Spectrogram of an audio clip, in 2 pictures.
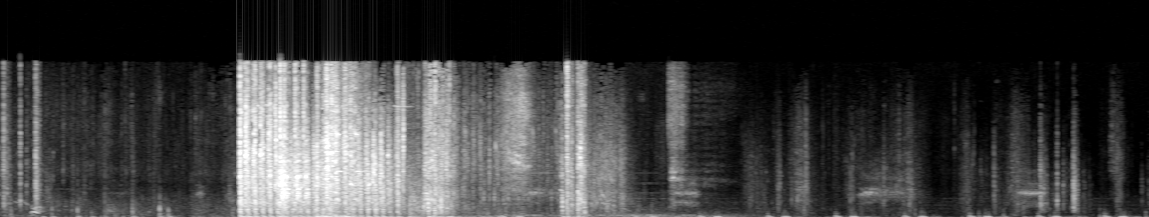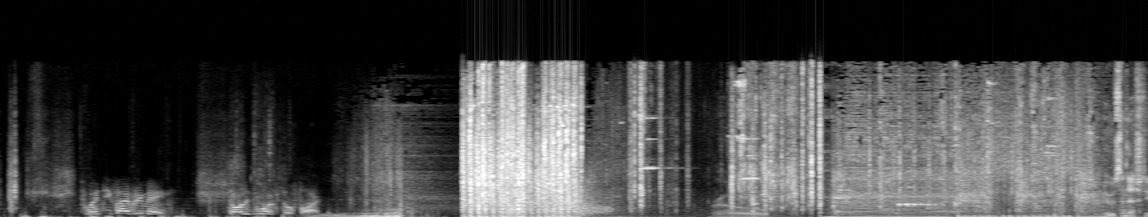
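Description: Gunfire in Call of Duty Warzone, loud sharp bursts of shots in several clusters, with players' voices talking between and under the firing.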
